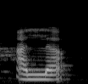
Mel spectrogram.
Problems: background sounds at intervals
